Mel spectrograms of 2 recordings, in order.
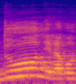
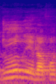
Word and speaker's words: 눈: 그래서 앞에 있는 눈은 눈이라고 길게 발음하고 뒤에 있는 눈은 눈이라고 짧게 발음하면서 단어의 뜻을 구별해 줘.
